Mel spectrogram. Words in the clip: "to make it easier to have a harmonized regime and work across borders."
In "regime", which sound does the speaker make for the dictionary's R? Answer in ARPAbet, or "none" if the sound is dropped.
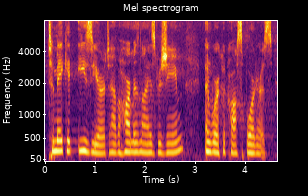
R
